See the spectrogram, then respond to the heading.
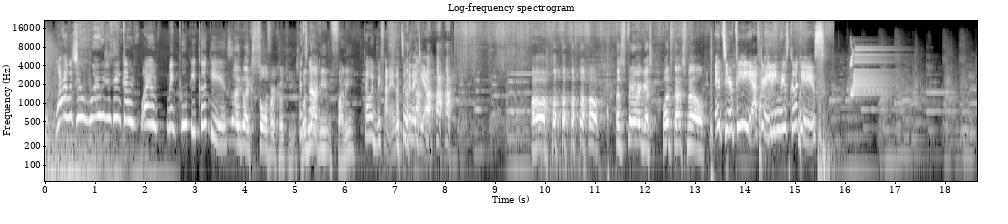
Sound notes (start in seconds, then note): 7.1 laughing; 9.7 laughs; 15.9 upbeat music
